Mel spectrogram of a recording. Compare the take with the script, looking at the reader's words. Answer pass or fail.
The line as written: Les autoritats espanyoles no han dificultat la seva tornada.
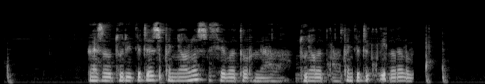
fail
